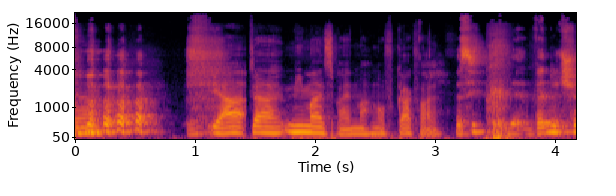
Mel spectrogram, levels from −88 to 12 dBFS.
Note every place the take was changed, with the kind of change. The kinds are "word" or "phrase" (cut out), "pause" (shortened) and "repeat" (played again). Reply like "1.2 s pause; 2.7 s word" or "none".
1.4 s word; 2.2 s word; 2.8 s word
